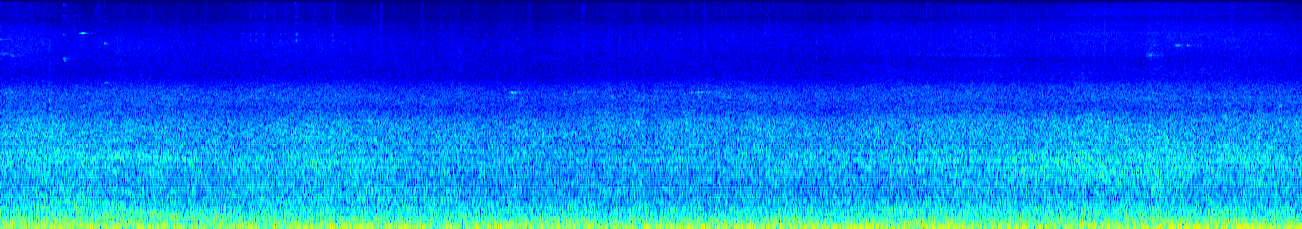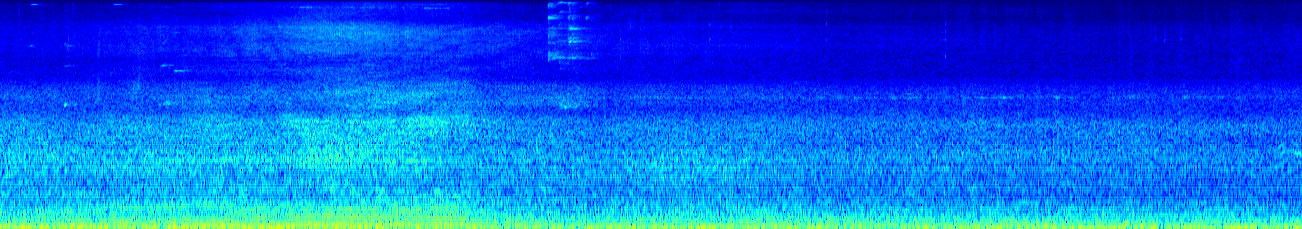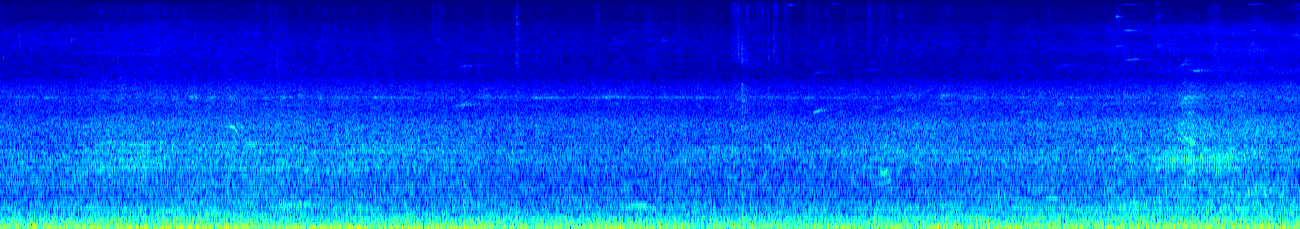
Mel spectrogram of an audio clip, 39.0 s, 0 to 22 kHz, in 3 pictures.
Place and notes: Xinsheng Rd., Taitung City - walking in the street
Walking on the street, Traffic Sound, Binaural recordings, Zoom H4n+ Soundman OKM II ( SoundMap2014016 -19)
Taitung City, Taitung County, Taiwan, 16 January 2014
